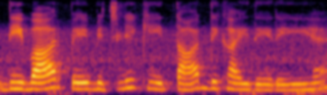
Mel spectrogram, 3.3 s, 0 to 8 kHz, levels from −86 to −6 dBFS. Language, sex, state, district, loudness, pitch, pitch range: Hindi, female, Punjab, Pathankot, -20 LUFS, 200 Hz, 185-210 Hz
